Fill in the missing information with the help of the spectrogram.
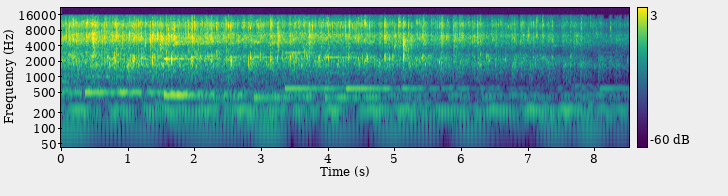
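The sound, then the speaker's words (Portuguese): Steady crowd applause given to God in the evening fills the space, a dense, continuous patter of many hands clapping over sustained, droning keyboard chords that hold underneath for the whole stretch. “Você pode dar uma linda salva de palmas ao nosso Deus nessa noite?”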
